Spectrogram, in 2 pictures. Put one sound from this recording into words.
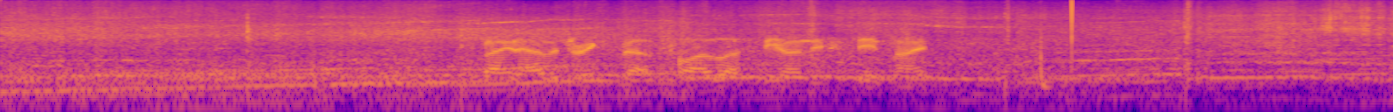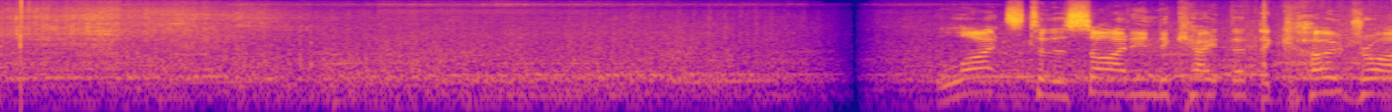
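Racing car engines roar loudly as the cars speed along the track.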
